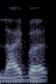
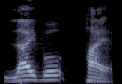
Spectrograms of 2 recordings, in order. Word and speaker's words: Liebherr: We may say in terms of or we may pronounce it in Liebherr, but they pronounce it Libo higher, the Chinese. So the remaining part HERR actually pronounced in Chinese is higher.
